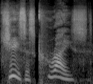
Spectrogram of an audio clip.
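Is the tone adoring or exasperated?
adoring. It is said in a warm, reverent tone. It expresses devotion. "if I said it adoringly"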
